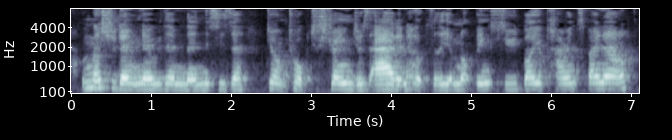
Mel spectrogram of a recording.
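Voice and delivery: a hint of a chatty Southern host, often loud; lightly voiced Southern guest. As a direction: play the bubbly Tennessee expert chatting with her dog. Janine character segment.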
